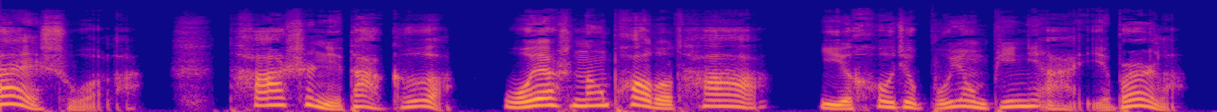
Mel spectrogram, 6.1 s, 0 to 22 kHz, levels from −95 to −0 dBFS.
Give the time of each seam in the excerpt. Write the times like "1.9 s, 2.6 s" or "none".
2.4 s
